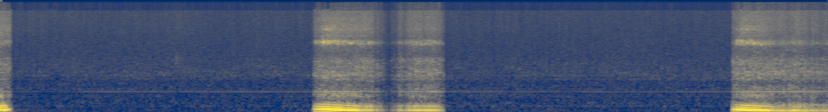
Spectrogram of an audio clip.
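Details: Heavy snoring: deep, loud, rumbling snores separated by silent pauses of several seconds.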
